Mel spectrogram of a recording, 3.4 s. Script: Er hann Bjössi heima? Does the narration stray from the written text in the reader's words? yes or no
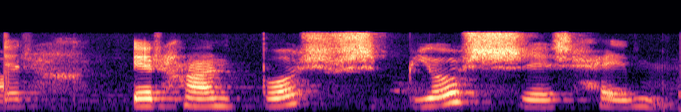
no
